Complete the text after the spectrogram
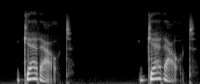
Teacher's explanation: because that T is now between the e of get and the a of out, it becomes soft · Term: flap T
